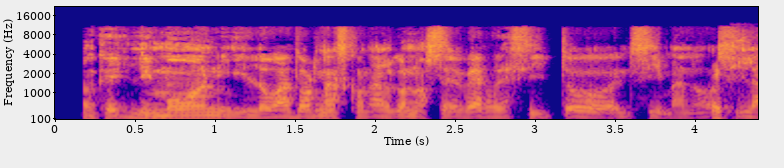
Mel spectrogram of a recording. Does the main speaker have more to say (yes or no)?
no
